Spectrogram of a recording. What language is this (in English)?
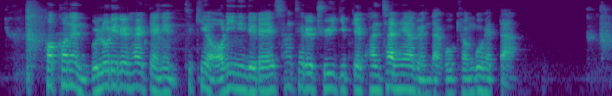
Korean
